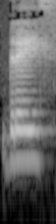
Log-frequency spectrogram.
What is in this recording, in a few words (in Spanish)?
"dreis", Silabas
